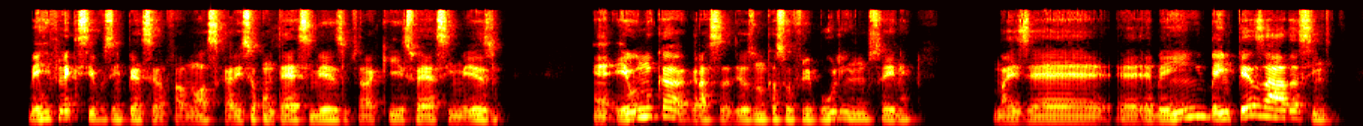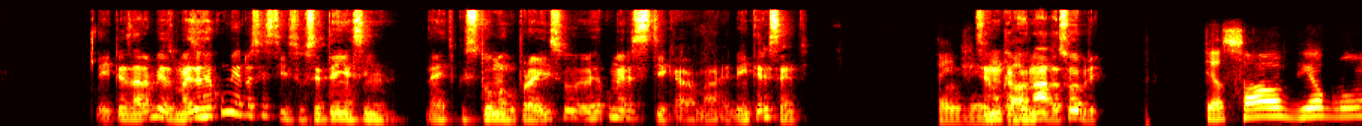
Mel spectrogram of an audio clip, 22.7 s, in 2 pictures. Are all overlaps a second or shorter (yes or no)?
yes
